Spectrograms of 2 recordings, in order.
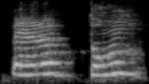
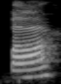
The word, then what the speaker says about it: pardonne: Yes ma'am Ma'am, the pronunciation is pardon. No. Pa. Listen to the pronunciation right in Hindi. Pardonne.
